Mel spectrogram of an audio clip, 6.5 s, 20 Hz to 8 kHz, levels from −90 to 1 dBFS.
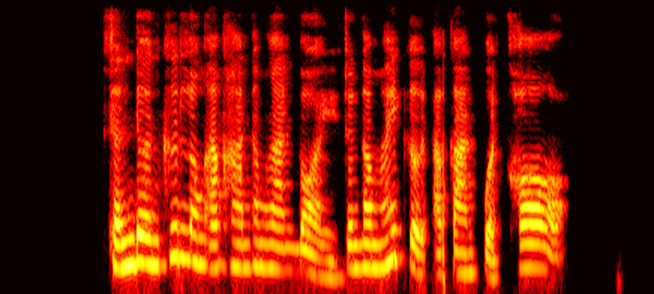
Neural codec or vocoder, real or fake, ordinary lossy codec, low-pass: codec, 16 kHz, 16 kbps, FreqCodec, smaller model; fake; none; none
